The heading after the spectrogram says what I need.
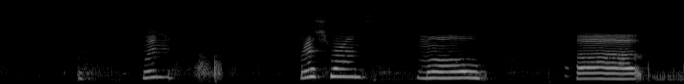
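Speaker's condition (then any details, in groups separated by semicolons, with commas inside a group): Cerebral palsy, spastic quadriplegic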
